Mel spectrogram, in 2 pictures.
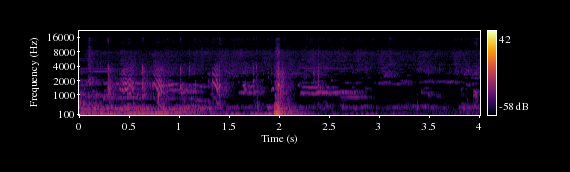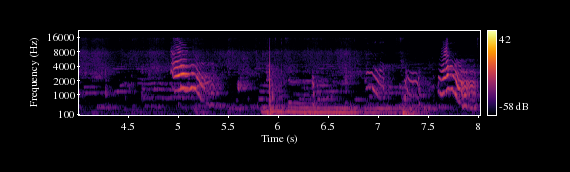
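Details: Two-week-old pug puppies being syringe fed: high, thin squeals that sweep sharply upward, one strong cry midway and another near the end, amid steady Tagalog speech and household noise.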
